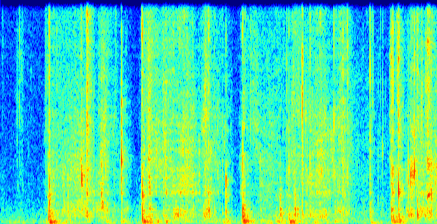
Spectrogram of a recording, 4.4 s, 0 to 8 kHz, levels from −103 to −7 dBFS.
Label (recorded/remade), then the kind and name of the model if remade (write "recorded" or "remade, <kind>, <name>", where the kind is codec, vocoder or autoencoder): remade, vocoder, Vocos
